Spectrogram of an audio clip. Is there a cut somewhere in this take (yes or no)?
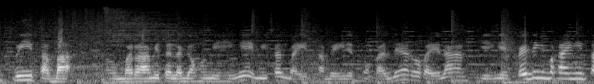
yes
